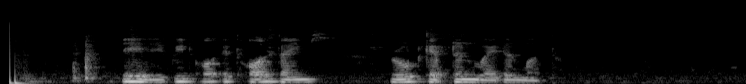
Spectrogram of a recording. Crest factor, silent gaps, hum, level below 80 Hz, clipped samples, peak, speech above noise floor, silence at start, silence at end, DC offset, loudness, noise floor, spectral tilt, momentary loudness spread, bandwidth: 18 dB; none; none; -46 dBFS; under 0.1%; -10 dBFS; 38 dB; 0.1 s; 2.05 s; under 0.1%; -27 LUFS; -64 dBFS; -10.5 dB/octave; 15 LU; 4.4 kHz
